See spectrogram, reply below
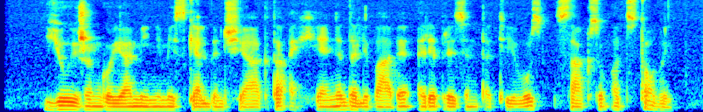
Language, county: Lithuanian, Vilnius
